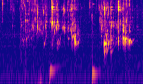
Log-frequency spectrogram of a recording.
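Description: Water is poured onto a person's hair and spatters, with a few irregular splashy drips landing in quick bursts over a couple of seconds.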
